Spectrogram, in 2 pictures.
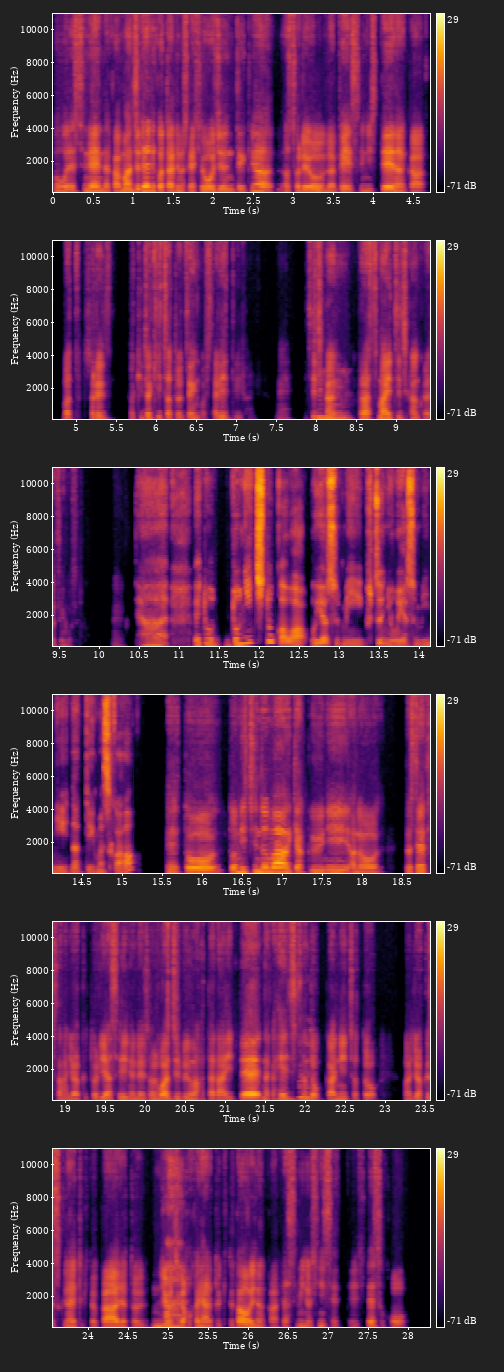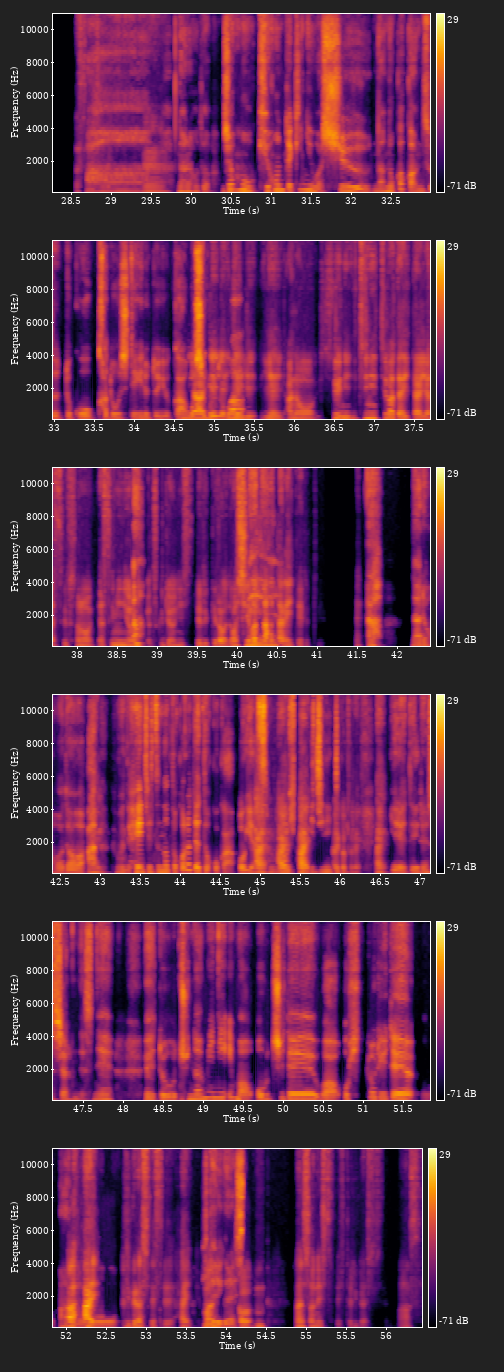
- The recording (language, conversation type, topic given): Japanese, advice, 家で効果的に休息するにはどうすればよいですか？
- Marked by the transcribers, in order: other noise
